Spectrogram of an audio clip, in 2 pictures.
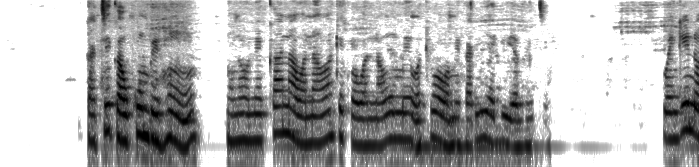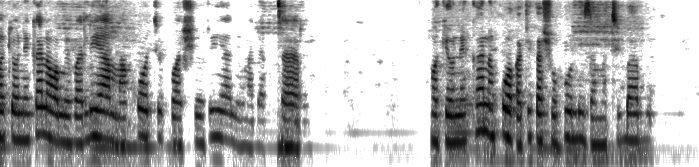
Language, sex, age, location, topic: Swahili, female, 25-35, Mombasa, health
